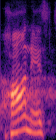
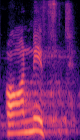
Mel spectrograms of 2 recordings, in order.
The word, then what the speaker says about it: honest: Not honest, it is honest. Honest. H is silent and nest, honest.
